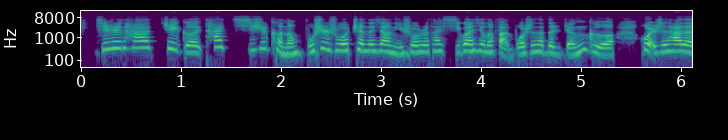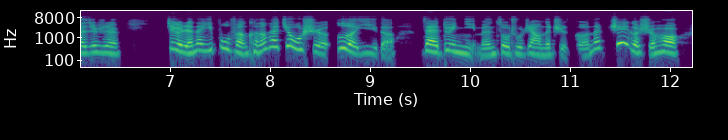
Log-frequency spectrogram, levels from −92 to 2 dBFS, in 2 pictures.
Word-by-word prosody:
其 310 - -1
实 350 +1 +4
他 365 +1 +3
这 335 -2 +2
个 230 -5 -1
他 395 - +2
其 285 -7 -9
实 335 +2 -2
可 - - -3
能 195 +1 -3
不 220 +3 -7
是 310 +2 +2
说， 275 -1 0
真 280 -2 0
的 265 - -1
像 255 -2 +2
你 200 - -8
说 230 +2 -3
的， 240 - -2
他 265 0 -4
习 240 -2 -10
惯 265 0 +5
性 260 -2 -4
的 230 - 0
反 155 - +2
驳 200 +4 -1
是 240 +3 -4
他 245 - -2
的 225 -1 -1
人 195 +11 -3
格， 180 - -1 0.2
或 285 - +5
者 - - +2
是 240 +3 -3
他 260 0 +7
的 230 -4 +3
就 225 +1 -4
是 215 -3 -4 0.5
这 330 - +2
个 260 - +5
人 215 -2 +5
的 280 +3 0
一 290 - -6
部 345 -2 -6
分， 220 -7 +1
可 235 - -6
能 - - -1
他 405 - +3
就 415 -7 +1
是 - - -1
恶 265 -10 +3
意 205 0 -11
地， - - -7 0.2
在 255 -4 +6
对 285 +2 -3
你 210 -7 -8
们 175 +2 -8
做 210 0 -3
出 200 -1 -9
这 205 - -1
样 190 -1 0
的 180 - -5
指 185 - -5
责。 165 - -8
那 335 - -2
这 295 -4 +3
个 245 - +3
时 190 -3 -3
候 235 +2 +4
儿， - - -13
245 Hz, 345 characters per minute, -21 LUFS, 215-290 Hz, 0.5 s, 他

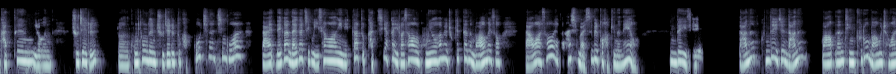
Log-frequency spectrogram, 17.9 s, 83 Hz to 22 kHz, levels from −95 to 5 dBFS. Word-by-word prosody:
같은 220 +3 +2
이런 160 0 -3 0.4
주제를 205 +2 +1 0.3
이런 160 -1 -5
공통된 220 +1 +4
주제를 200 0 0
또 205 - -6
갖고 300 +9 -8
친한 305 -3 -11
친구와 285 +4 -4 0.4
나의 180 +1 -1
내가 205 +8 +1
내가 210 +6 +3
지금 220 -5 -2
이 165 - -1
상황이니까 225 +4 +3
또 - - -9
같이 190 +9 -8
약간 260 -1 -5
이런 190 -2 +1
상황을 240 +2 +1
공유하면 225 +4 +4
좋겠다는 260 -3 -2
마음에서 210 +4 +1 0.5
나와서 215 - -1
약간 230 -8 -4
하신 260 -1 -4
말씀일 235 - -1
것 210 - -2
같기는 175 -3 -3
해요. 240 +5 +1 0.6
근데 215 0 +3
이제 185 -2 +1 1.0
나는 210 - 0
근데 245 +4 -1
이제 240 0 -1
나는 220 - 0 0.3
마 185 +1 0
나는 210 +2 +3
딩크로 230 +7 +2
마음을 195 0 +2
정한 190 -1 +1
215 Hz, 330 characters per minute, -23 LUFS, 190-250 Hz, 1.0 s, 공통된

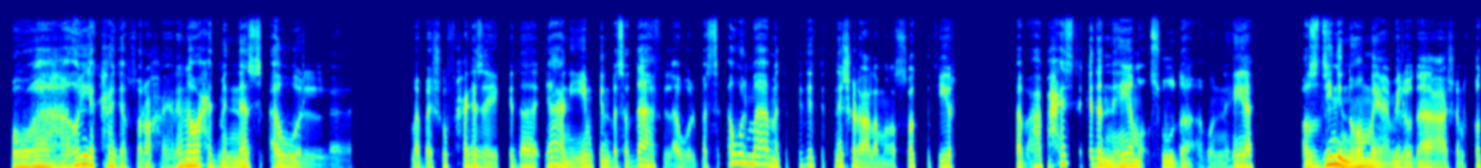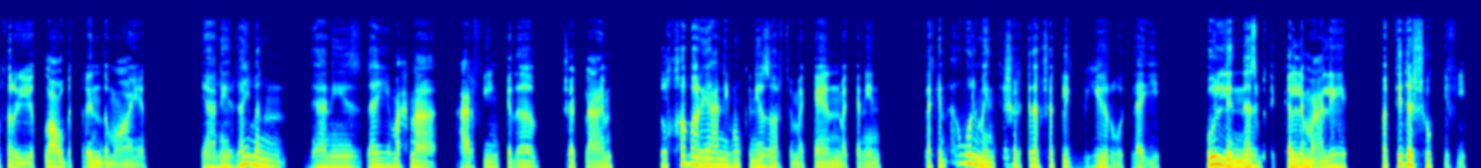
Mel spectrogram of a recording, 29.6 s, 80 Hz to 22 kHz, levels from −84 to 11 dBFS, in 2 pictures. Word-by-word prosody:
هو 120 +1 +4
هاقول 130 +8 +5
لِك 165 - +3
حاجة 140 -6 0
بصراحة، 110 -1 -6
يعني 110 +6 -3
أنا 155 +1 +6
واحد 150 -4 +4
من 120 - -2
الناس 130 +6 +1
أول 105 -10 -2 0.9
ما 100 - -2
باشوف 100 +8 -6
حاجة 135 +1 +1
زي 100 -7 -3
كده 130 0 -1
يعني 125 -10 +1
يمكن 130 -2 -1
باصدَّقها 130 +5 +1
في 120 - -11
الأول، 95 0 -7
بس 120 - -7
أول 205 -1 +3
بقى 185 -1 +4
ما 145 -6 -1
تبتدي 150 +8 -9
تتنشر 135 -4 -3
على 100 -1 0
منصات 95 +10 -5
كتير، 135 0 -2 0.6
بابقى 125 +2 0
باحِس 200 +1 +4
كده 165 -1 +1
إن 130 -5 +2
هي 140 +5 +4
مقصودة 120 -4 -2
أو 95 0 -15
إن 95 0 -13
هي، 130 +5 +1 0.5
قاصدين 120 +10 +7
إن 130 -8 +10
هُم 130 +3 +6
يعملوا 105 +1 +1
ده 110 0 +2
عشان 100 -1 -4
خاطر 135 +2 -3
يطلعوا 120 +5 0
بTrend 110 0 -4
معيّن، 90 -2 -5 0.6
يعني 115 +1 -1
دايمًا 145 - 0 0.2
يعني 125 0 -3
زي 145 +5 -4
ما 140 - -1
إحنا 120 -6 0 0.2
عارفين 125 -2 -3
كده 115 0 -4 0.3
بشكل 120 -2 -5
عام، 110 +3 -1 0.5
الخبر 180 +3 +3
يعني 155 -2 +2
ممكن 145 -5 -4
يظهر 125 -3 -1
في 100 - -14
مكان 105 +1 -2
مكانين، 100 +1 -6 0.5
لكن 135 +3 -3
أول 200 -1 +2
ما 135 - +3
ينتشر 160 +7 -4
كده 150 +2 0
بشكل 145 -4 -5
كبير 115 +2 -6
وتلاقي 115 +4 -8 0.5
كُلّ 175 -3 +8
الناس 130 0 +5
بتتكلّم 130 0 +1
عليه، 130 +4 0 0.4
بابتدي 170 +8 +3
أشُكّ 145 -1 +1
فيه، 95 0 -14
125 Hz, 165 wpm, -25 LUFS, 110-140 Hz, 0.9 s, إن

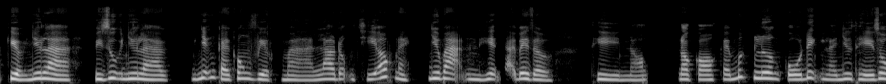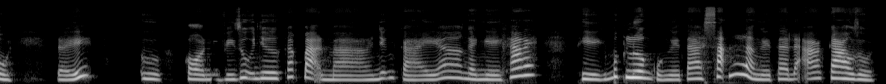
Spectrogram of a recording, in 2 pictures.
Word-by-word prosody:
kiểu 245 -5 +5
như 240 +5 +3
là, 240 -6 +5 0.2
ví 245 - +4
dụ 290 +4 +3
như 260 +1 +3
là 220 -3 +2 0.2
những 285 +6 -1
cái 235 -6 +1
công 270 +3 0
việc 230 -3 -1
mà 205 -2 -4
lao 245 +3 0
động 245 -2 -7
trí 235 +2 -6
óc 320 +3 +2
này, 240 -4 -1 0.2
như 280 +1 +3
bạn 240 -4 0
hiện 235 +2 -1
tại - - -7
bây 260 +1 +5
giờ 215 -4 -1 0.4
thì 225 -3 0
nó 205 0 -6 0.3
nó 235 -1 +2
có 225 -1 -1
cái 225 +1 -5
mức 325 +6 -3
lương 280 -2 +4
cố 225 0 +1
định 250 -2 -3
là 220 - -3
như 245 +3 0
thế 225 -2 +1
rồi. 245 -3 +2 0.5
Đấy, 265 - 0 0.4
ừ, 250 -3 -2 0.2
còn 235 -3 0
ví 230 0 -3
dụ 310 +4 -1
như 275 +1 +1
các 340 +5 -6
bạn 270 -9 0
mà 210 0 -4
những 280 +5 -5
cái, 215 -5 -4
a, 305 +4 -2
ngành 240 -5 -1
nghề 220 -1 0
khác 370 - +3
ấy 445 - +1 0.4
thì 230 -3 0
mức 335 +6 -1
lương 315 -3 +8
của 230 -4 -5
người 215 0 -3
ta 255 +4 -1
sẵn 355 +7 +1 0.2
là - - +2
người 225 -2 -1
ta 245 +2 -3
đã 260 +3 -3
cao 275 -4 +5
rồi, 225 -3 -2
240 Hz, 220 wpm, -22 LUFS, 220-275 Hz, 0.5 s, lương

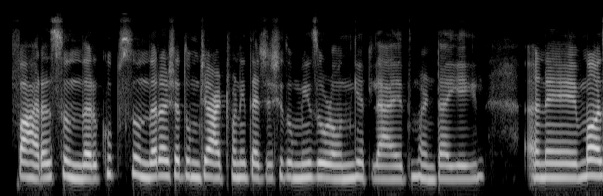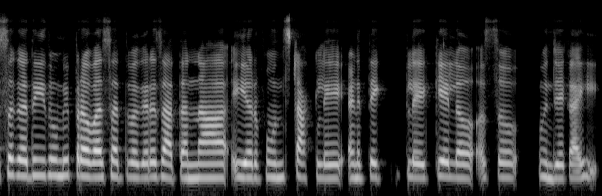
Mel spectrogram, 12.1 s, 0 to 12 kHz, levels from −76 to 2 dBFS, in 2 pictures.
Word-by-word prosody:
फारच 220 -1 +3
सुंदर, 205 -3 +1
खूप 270 -1 -8
सुंदर 235 -3 0
अशा 245 0 +2
तुमच्या 230 -1 +1
आठवणी 220 +1 -1
त्याच्याशी 210 +1 -4
तुम्ही 215 0 -1
जुळवून 210 -2 0
घेतल्या 205 -3 -3
आहेत 195 +2 -5
म्हणता 205 -2 -3
येईल. 200 +3 -5 0.5
आणि 220 -1 +1
मग 245 +3 +5
असं 255 +2 +1
कधी 245 0 +2
तुम्ही 250 -1 0
प्रवासात 225 0 +4
वगैरे 220 0 +1
जाताना 215 -1 +2 0.2
इअरफोन्स 220 0 0
टाकले 215 -2 0
आणि 215 0 -1
ते 225 - +2 0.3
प्ले 220 -2 +1
केलं 220 -4 +2
असं 220 -1 -5 0.2
म्हणजे 210 -2 -2
काही 225 +7 -2
220 Hz, 155 wpm, -20 LUFS, 210-230 Hz, 0.5 s, मग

